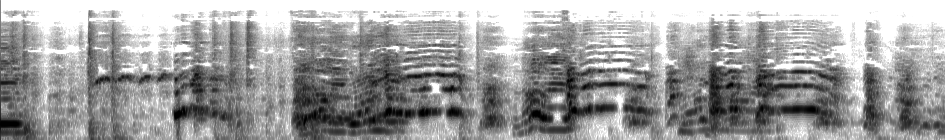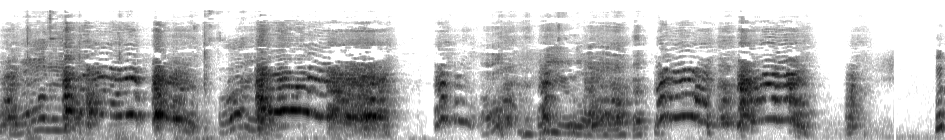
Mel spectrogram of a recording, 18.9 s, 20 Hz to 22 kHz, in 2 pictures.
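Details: Siberian Husky named Mika vocalizing right after a 30-minute walk, a string of high, wavering whines and yips rising and falling in pitch, each a second or so long, with a person talking back over them.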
